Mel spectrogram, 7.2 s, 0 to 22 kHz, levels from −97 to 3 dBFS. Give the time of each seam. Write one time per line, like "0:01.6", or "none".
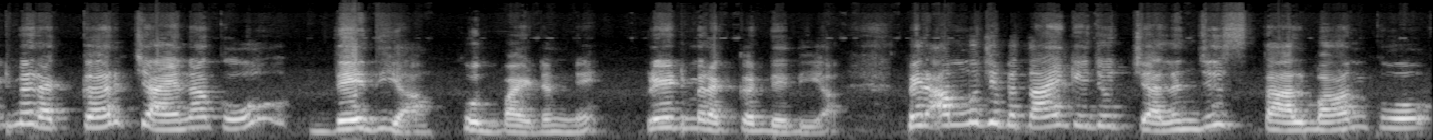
none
